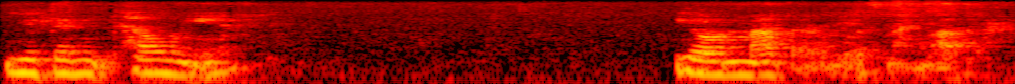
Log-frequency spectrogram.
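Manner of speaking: threatening voice with menace behind every word. Holding a dagger up to another character in character: threatening.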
